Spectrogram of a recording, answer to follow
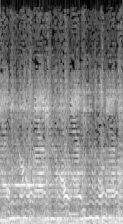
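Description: Live Timli band music: an electronic keyboard plays a wavering lead melody with heavy vibrato over a steady, driving beat from an electronic drum pad.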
